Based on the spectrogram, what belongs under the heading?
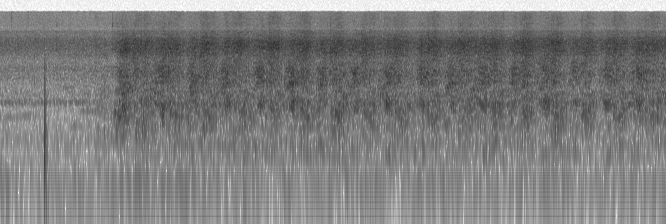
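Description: Semolina frying in ghee in a pan, sizzling and crackling as a spatula stirs it, at the stage where it has just begun to roast. The sizzle rises sharply about a second in, just after a single sharp tap.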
